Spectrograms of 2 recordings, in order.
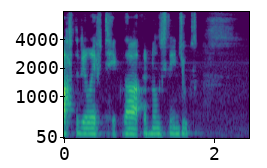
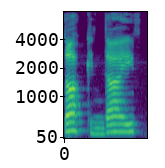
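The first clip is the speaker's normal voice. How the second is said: louder, higher bingo-hall call; bingo caller; 4 semitones higher, 7 dB louder, much slower than usual. Acted. Quiz host repeating the bingo shouter's call. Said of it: "if Bingo Shouter said".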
